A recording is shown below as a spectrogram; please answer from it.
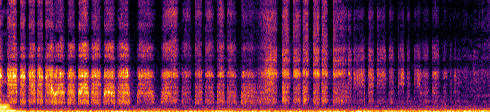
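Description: Felt-tip marker rubbing and scratching across paper in rapid short strokes as an area is colored in.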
